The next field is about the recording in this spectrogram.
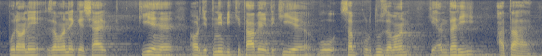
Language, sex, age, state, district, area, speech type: Urdu, male, 30-45, Bihar, Khagaria, rural, spontaneous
